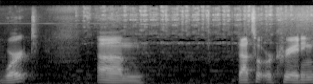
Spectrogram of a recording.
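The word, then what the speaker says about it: wort: so it's worked w-o-r-t it's not pronounced wart but worked um that's what we're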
